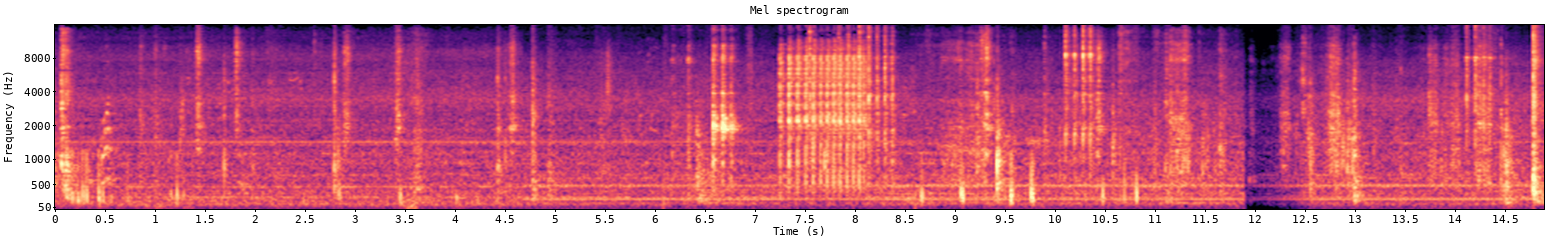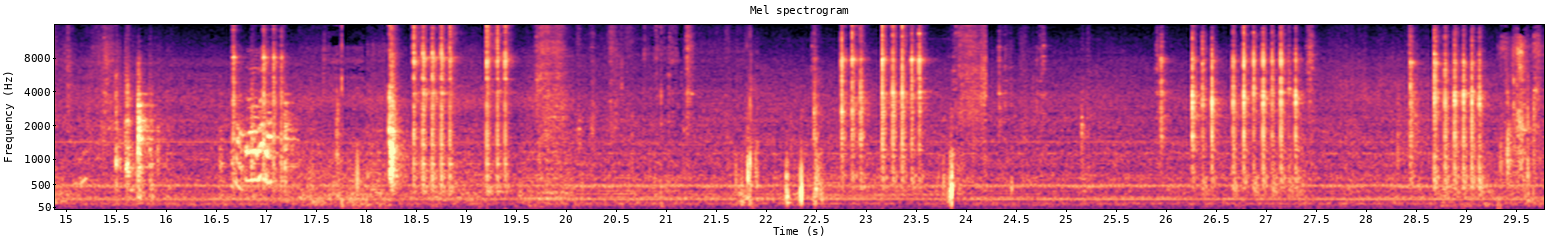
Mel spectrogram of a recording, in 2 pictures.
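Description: Hand bricklaying: hollow fired-clay bricks clinking and knocking as they are handled and set in mortar, and a steel trowel scraping and tapping, in irregular bursts of quick clicks. A faint steady hum sits underneath.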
